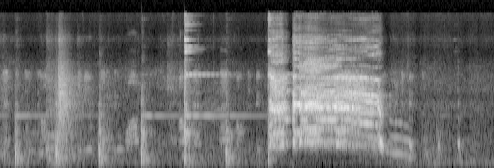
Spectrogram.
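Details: Strong Indian desi cock gives one long, loud crow lasting nearly two seconds, harsh and strained, ending in a falling tail, after a series of short sharp knocks and clucks.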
